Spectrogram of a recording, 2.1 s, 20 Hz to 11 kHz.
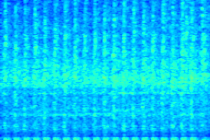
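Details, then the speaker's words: Kawasaki KLR250 single, hard to start for a year, kick-started with fuel sprayed into the intake: deep fast thumping about eight pops a second, catching only with extra fuel; lean starting mixture, suspected vacuum leak or dirty carburetor, unconfirmed. "since it lit off so easily with just a little extra fuel is that you either have a vacuum leak which is causing too much air."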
